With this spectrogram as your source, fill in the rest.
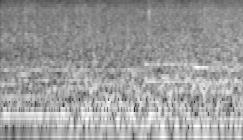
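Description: Steady rain falling in a jungle, a dense, even hiss of drops that continues without a break, moderately quiet and unaccompanied.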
